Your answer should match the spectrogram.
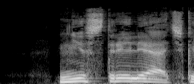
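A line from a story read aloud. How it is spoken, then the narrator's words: Shouted. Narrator (Russian): крикнул голос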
